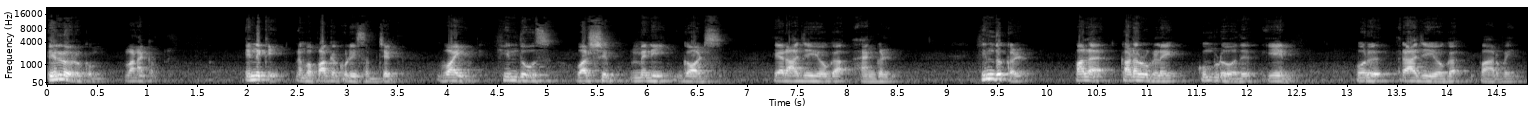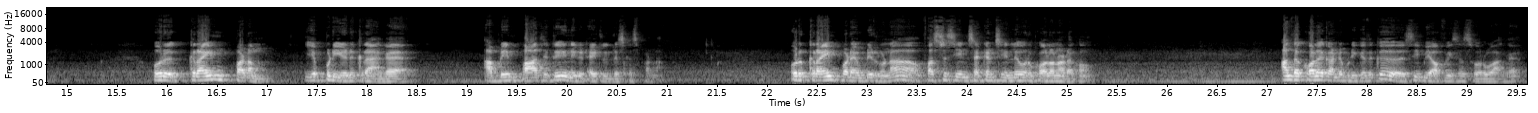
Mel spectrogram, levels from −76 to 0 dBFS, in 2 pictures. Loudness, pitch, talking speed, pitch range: -16 LUFS, 120 Hz, 105 wpm, 105-140 Hz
